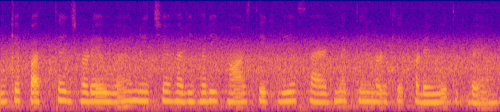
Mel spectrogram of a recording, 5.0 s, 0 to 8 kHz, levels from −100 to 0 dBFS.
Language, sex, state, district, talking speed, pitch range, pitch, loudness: Hindi, female, Chhattisgarh, Balrampur, 240 wpm, 190-205 Hz, 195 Hz, -21 LUFS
